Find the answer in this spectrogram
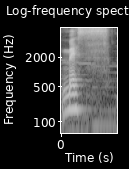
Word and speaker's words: Metz: s'est simplifié en connaissant Laura prononcé messe Metz à soi son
